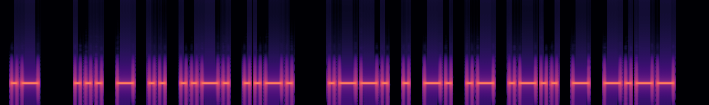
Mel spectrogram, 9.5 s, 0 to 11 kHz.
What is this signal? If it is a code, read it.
Morse code, heard as a keyed tone, about 17 wpm, 700 Hz. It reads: A STIFF PENALTY
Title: A Sound Of Thunder 17wpm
